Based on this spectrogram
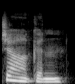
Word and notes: jargon: British English

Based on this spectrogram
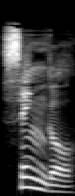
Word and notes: single: American English

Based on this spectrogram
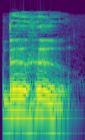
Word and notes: boohoo: American English

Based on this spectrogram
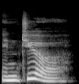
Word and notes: endure: British English

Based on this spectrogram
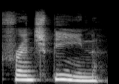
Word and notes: french bean: American English

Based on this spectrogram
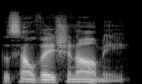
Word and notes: salvation army: British English

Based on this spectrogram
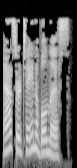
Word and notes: ascertainableness: British English

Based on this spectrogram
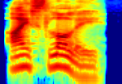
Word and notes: ice lolly: British English

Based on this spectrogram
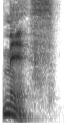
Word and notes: myth: British English

